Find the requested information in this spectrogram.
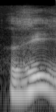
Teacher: ذی یا مدہ ہے، ایک الف کی مقدار کے برابر کھینچ کر پڑھیں گے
